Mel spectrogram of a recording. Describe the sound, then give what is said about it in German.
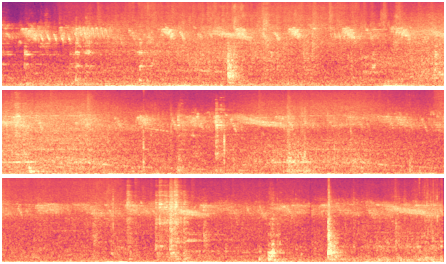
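Birds chirp steadily in the background of quiet, empty city streets, with faint ambient hum and occasional brief sharper calls, no voices present. “Es kommen dann natürlich irgendwann die kleinen Sachen, eben die Vögel überall.”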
